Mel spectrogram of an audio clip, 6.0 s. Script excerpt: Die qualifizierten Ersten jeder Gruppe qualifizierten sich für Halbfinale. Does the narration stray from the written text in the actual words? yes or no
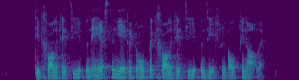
no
